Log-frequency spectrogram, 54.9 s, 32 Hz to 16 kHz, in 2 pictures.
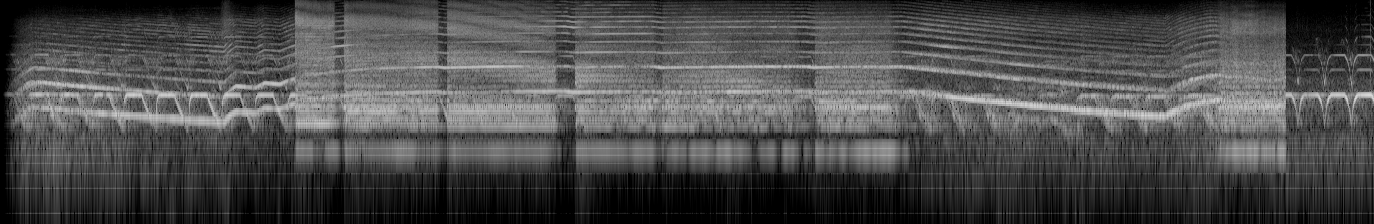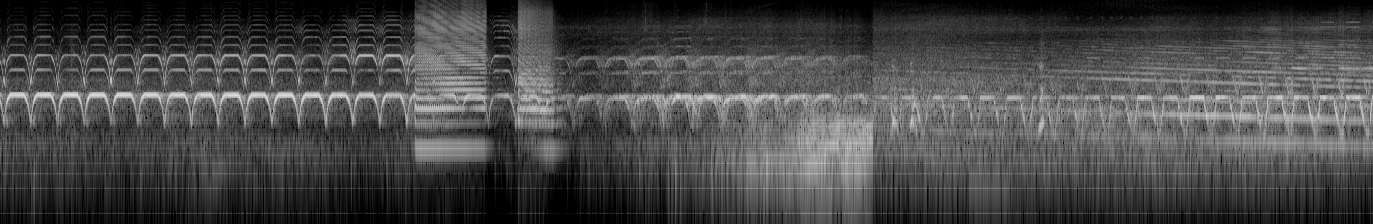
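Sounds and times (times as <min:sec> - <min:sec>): rising siren whoops: 0:00.1 - 0:54.9
siren wail: 0:00.1 - 0:54.9
horn blasts: 0:05.9 - 0:18.4, 0:24.2 - 0:25.7, 0:35.8 - 0:39.0, 0:52.1 - 0:54.9.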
